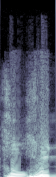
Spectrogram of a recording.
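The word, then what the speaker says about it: Colquhoun: called Hoon, but uh if you read his name, you wouldn't be able to pronounce it like that depending on where in the world you're from. If you're from Scotland, you might guess it.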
